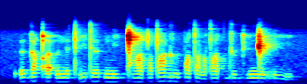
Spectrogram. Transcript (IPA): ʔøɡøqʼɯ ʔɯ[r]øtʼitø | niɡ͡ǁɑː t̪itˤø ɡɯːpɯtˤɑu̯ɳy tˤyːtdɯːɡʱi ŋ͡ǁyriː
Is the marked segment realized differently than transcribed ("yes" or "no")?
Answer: yes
